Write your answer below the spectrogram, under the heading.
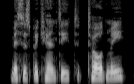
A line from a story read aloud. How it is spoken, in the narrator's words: Lucy stammered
